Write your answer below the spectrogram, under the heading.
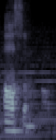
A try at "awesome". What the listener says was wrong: You need to really emphasize the aw sound at the beginning of the word for a New York accent.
